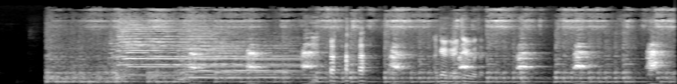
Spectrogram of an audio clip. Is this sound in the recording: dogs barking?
yes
